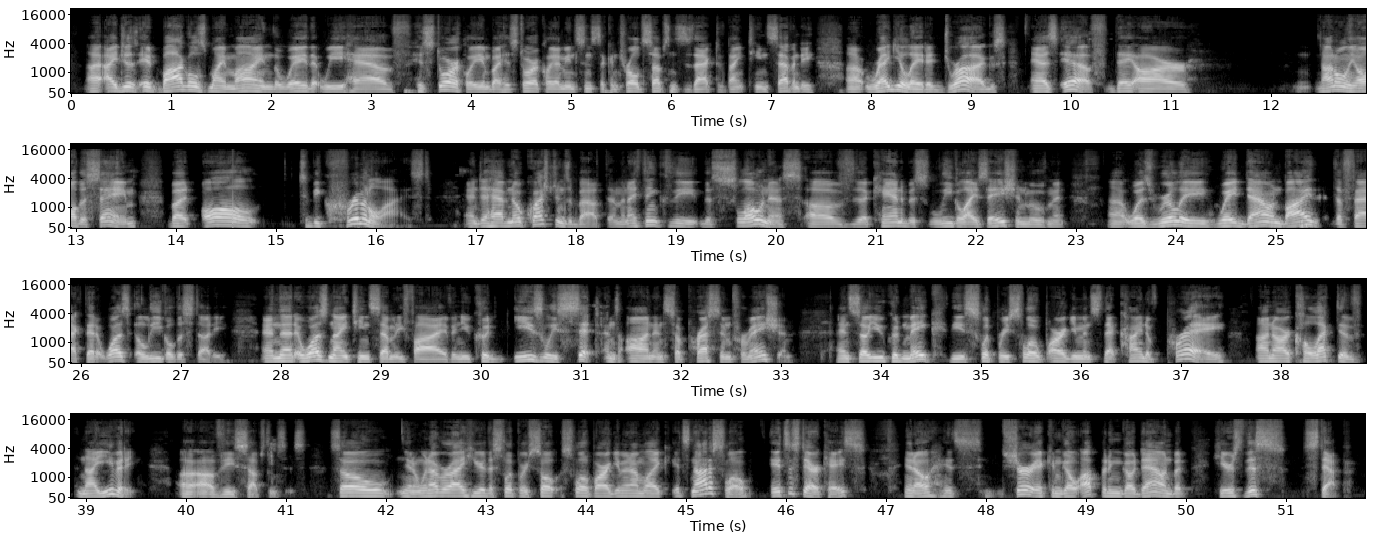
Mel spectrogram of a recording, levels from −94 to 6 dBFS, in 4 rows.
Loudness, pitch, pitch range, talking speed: -19 LUFS, 120 Hz, 110-135 Hz, 170 wpm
